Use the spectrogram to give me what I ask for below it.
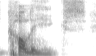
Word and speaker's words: colleagues: You talked about, you said colleagues, but it should be colleagues. So stress on the first syllable there.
